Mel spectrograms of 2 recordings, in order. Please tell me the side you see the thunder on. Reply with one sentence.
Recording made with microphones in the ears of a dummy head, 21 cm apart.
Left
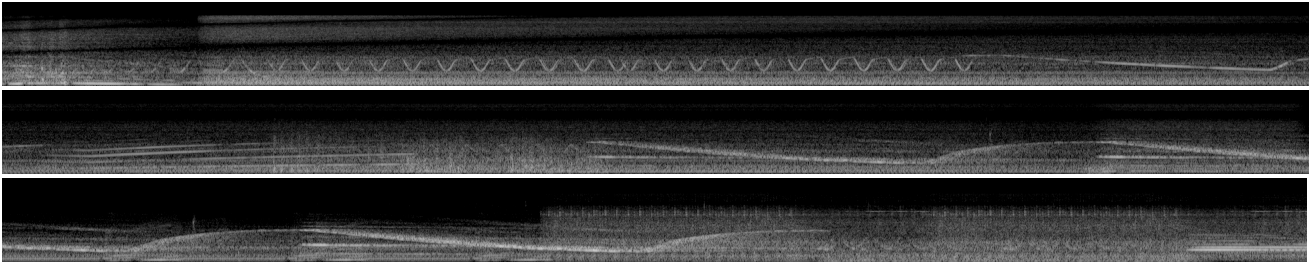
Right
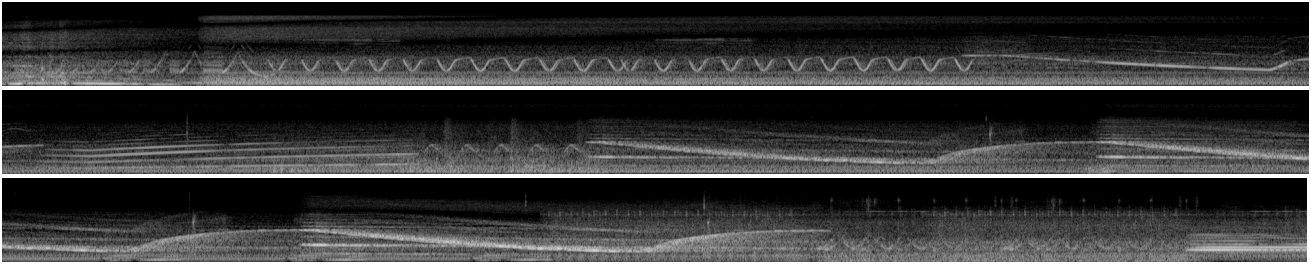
You can hear the thunder on the left.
